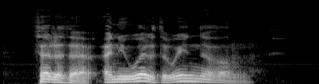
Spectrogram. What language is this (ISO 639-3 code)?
kab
